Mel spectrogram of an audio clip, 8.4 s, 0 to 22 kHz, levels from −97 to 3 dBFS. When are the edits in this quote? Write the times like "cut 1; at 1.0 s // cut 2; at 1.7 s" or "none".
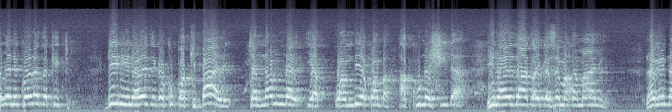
cut 1; at 7.1 s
